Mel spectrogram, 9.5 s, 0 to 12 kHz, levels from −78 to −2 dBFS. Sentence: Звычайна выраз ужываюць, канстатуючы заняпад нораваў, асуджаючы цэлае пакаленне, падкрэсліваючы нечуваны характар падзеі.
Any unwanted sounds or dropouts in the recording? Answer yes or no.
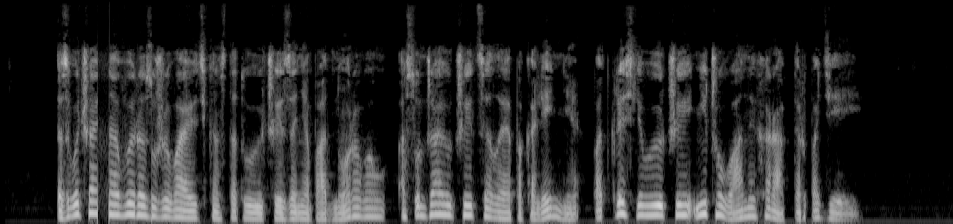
yes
